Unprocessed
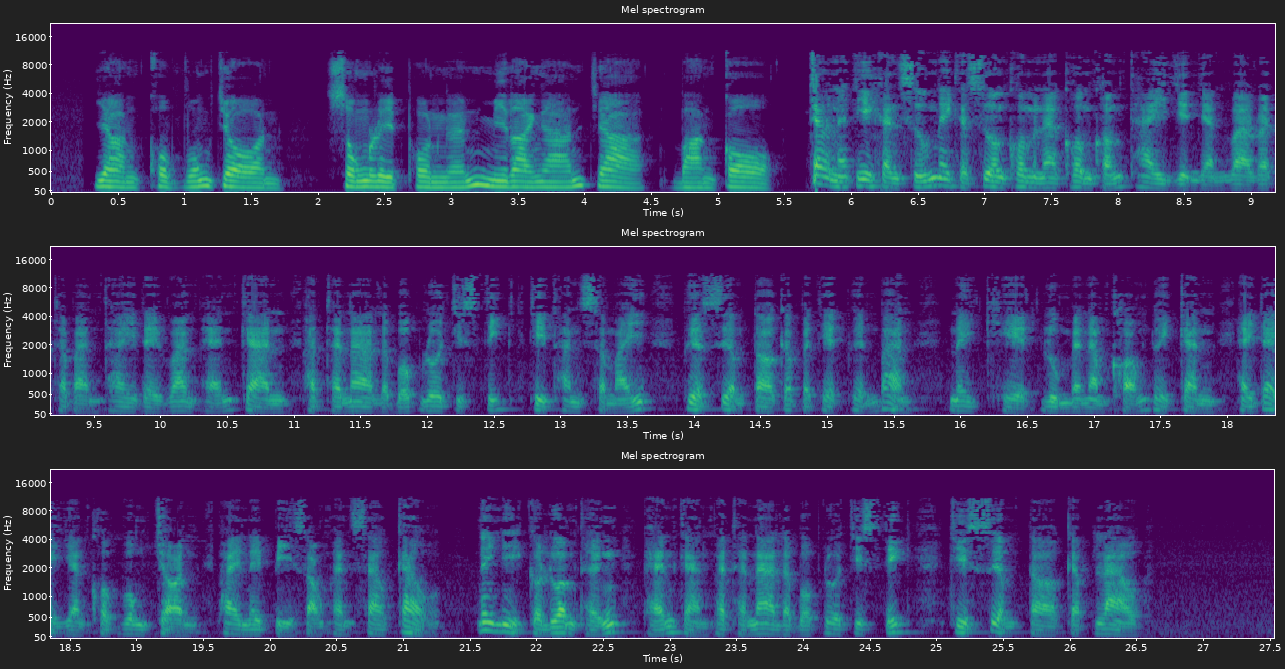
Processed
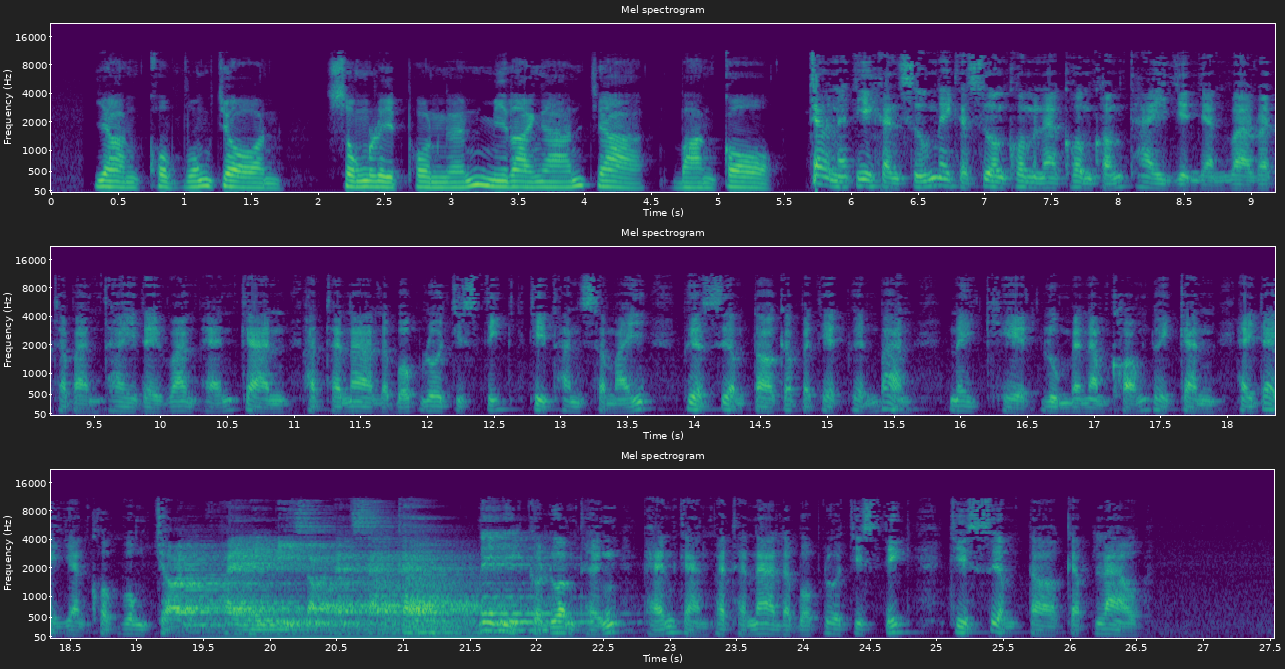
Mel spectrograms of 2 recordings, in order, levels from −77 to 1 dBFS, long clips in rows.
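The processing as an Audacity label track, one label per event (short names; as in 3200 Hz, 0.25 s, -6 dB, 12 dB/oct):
8.670000	10.020000	tone controls bass +2 dB, treble +5 dB
19.240000	21.640000	reverb throw, RT60 2.3 s, DRR -4.5 dB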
